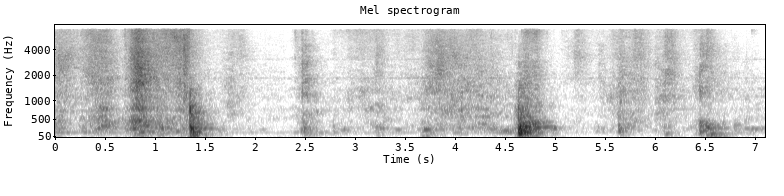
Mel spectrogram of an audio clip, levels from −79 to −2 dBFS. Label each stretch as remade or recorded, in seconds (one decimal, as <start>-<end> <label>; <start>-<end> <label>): 0.0-0.5 recorded; 0.5-1.2 remade; 1.2-2.2 recorded; 2.2-3.3 remade; 3.3-4.8 recorded; 4.8-6.2 remade; 6.2-7.1 recorded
